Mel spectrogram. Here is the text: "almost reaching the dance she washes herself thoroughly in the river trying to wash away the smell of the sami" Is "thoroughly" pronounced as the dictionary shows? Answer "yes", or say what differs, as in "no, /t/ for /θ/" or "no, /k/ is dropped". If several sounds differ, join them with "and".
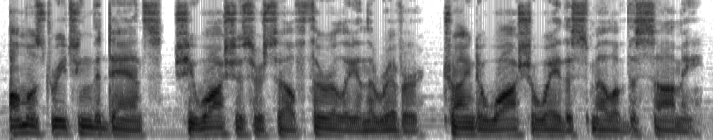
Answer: yes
